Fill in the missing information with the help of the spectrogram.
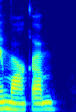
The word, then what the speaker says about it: Markham: Markham.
